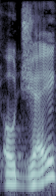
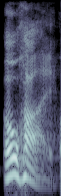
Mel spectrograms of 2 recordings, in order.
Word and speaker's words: Ojai: There is unrest in the scenic little town of, and I don't know how to pronounce this. Is it OJ, California? – Ojai.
